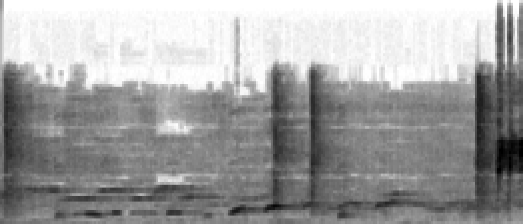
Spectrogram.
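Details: White-rumped shama (murai batu) from Indonesia sings level whistles, then a run of rising, slurred notes climbing steadily higher, with sharp clicks and a low hum behind.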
